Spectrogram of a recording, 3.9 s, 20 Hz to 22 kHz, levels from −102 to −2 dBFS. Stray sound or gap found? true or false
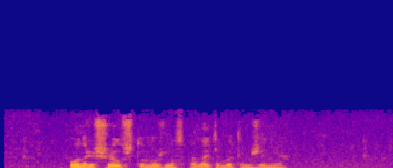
false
